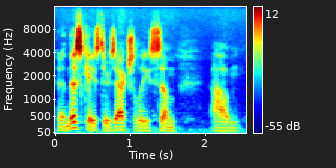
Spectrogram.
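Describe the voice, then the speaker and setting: A man in his fifties, filmed in a large indoor store with a lapel mic, explaining equipment to camera in a clear, measured, practical way. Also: deep voice, steady tone, a little mellow. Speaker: retail company spokesperson presenting boating gear.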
